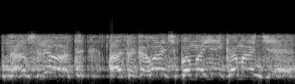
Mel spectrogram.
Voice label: japanese first wave, dialogs russian; War Thunder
